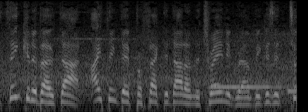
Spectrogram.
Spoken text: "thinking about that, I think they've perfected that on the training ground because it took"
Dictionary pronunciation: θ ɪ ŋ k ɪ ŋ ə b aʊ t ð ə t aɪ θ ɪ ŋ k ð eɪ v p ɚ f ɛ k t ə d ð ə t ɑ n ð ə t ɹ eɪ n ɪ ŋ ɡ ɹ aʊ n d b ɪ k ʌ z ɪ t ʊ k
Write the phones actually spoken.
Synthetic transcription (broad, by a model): θ ɪ ŋ k ɪ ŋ ə b aʊ t ð ə t aɪ θ ɪ ŋ k ð eɪ v p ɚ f ɛ k t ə d ð ə t n ð ə t ɹ eɪ n ɪ ŋ ɡ ɹ aʊ n d b ɪ k ʌ z ɪ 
